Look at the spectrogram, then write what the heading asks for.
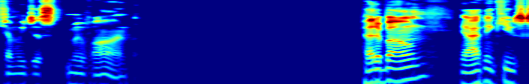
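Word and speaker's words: Petitbon: Pettibone. Yeah, I think he was kind of a given that most of us knew from modern NFL times. Look at that. Not petite bone.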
